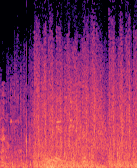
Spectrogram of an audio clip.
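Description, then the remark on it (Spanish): Dense, rapid bursts of movie gunfire from a television mixed with crackling firecrackers, starting after a brief quieter moment and continuing loud and unbroken, like a chaotic barrage. “Es la tele junto con los cohetes.”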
